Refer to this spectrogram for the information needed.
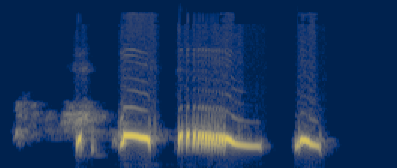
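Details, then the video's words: Decoy spotted dove trained each day to call in wild doves, delivering a clear phrase of a soft lead-in, short notes, a held coo, a long falling coo and a closing short coo. "Luyện Giọng Chim Cu Gáy Mồi Mỗi Ngày"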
